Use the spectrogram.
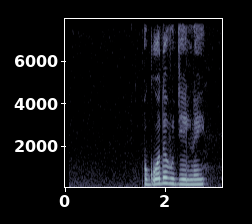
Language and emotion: Russian, neutral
